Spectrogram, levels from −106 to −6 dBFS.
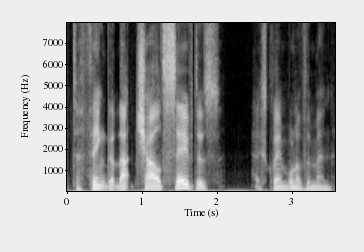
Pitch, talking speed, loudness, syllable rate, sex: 130 Hz, 200 wpm, -17 LUFS, 5.3 syllables/s, male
